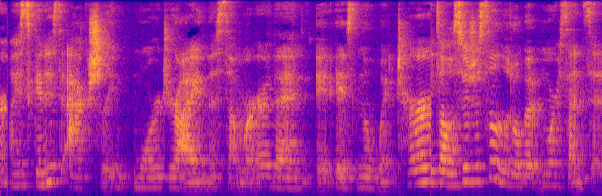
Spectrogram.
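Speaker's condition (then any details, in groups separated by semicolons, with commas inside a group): No condition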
